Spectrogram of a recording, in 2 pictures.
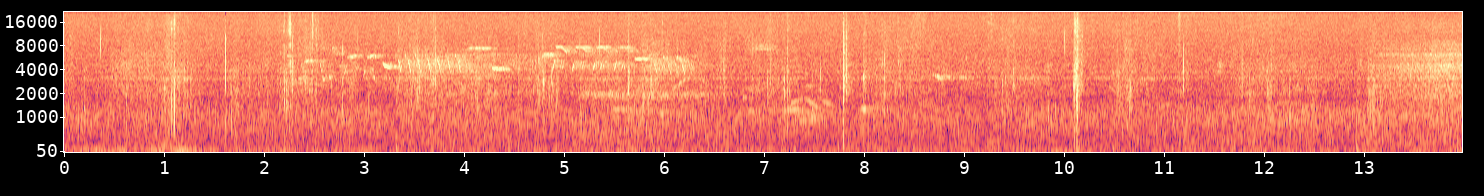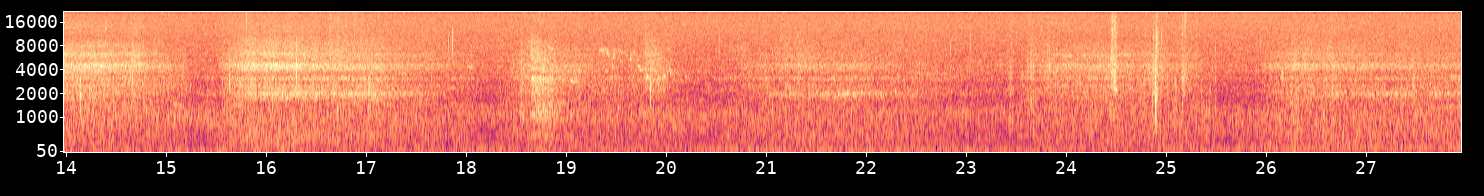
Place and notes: Bradford Peverell, Dorset, UK - Walking Meditation
A short walking meditation ending at 'Being Peace' cottage, New Barn Field Centre, near Dorchester whilst on a weekend retreat. Wind noise intentionally recorded to add to the sense of place. Binaural recording using a matched pair of Naiant X-X microphones attached to headphones.
25 April 2015, 14:30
